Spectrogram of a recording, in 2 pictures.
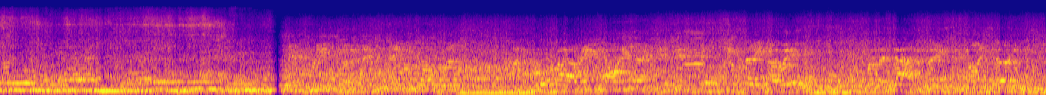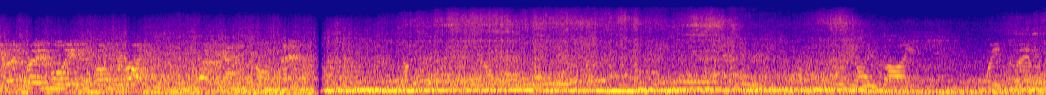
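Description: Racing car engines roar and rev as the cars pass close by.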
